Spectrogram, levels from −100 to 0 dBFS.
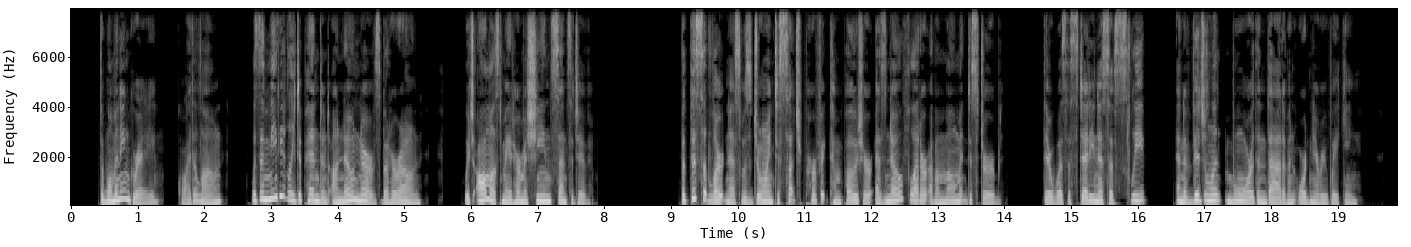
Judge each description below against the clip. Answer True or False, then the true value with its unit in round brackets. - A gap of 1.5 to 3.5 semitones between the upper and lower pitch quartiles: False (4.2 semitones)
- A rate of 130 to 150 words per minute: False (160 wpm)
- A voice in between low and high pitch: False (205 Hz)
